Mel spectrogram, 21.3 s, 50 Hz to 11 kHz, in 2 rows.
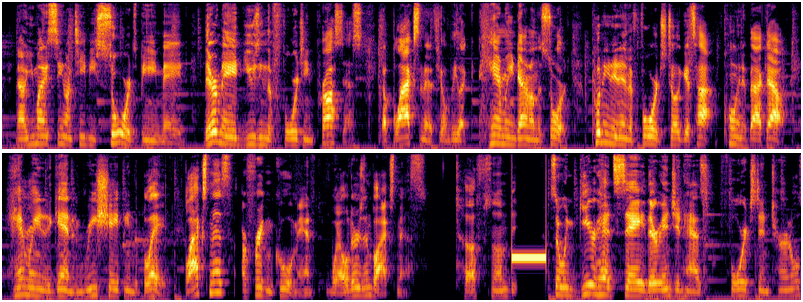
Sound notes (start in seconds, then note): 17.4 beep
